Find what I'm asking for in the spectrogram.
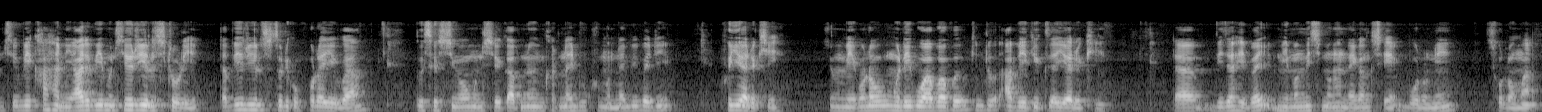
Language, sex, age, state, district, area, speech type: Bodo, male, 18-30, Assam, Chirang, urban, spontaneous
